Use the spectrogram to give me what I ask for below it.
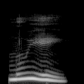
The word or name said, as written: ಮುಯ್ಯೀ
